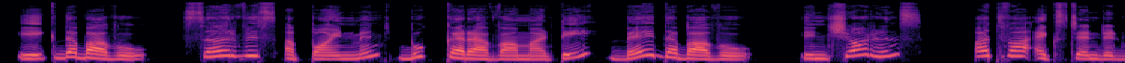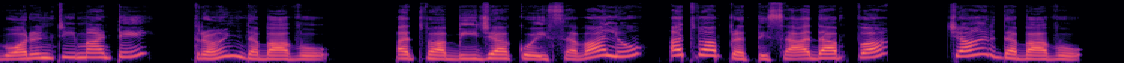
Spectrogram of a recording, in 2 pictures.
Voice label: female gujarati voice over narrative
